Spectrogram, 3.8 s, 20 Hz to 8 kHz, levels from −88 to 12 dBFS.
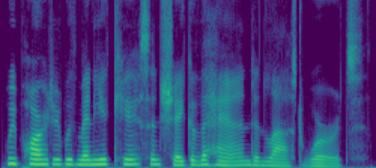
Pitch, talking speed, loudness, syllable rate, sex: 195 Hz, 225 wpm, -19 LUFS, 4.8 syllables/s, female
